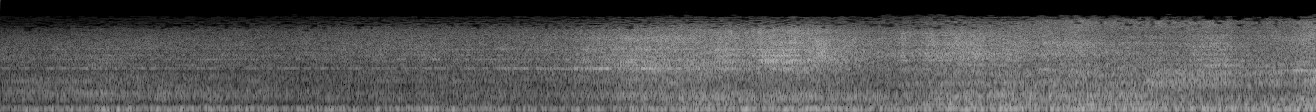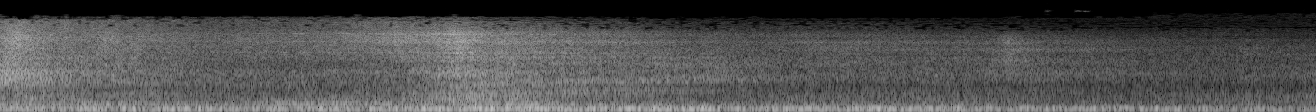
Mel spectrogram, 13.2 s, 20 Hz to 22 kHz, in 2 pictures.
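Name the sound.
Ryanair Boeing 737-800 jet departing Manchester Airport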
